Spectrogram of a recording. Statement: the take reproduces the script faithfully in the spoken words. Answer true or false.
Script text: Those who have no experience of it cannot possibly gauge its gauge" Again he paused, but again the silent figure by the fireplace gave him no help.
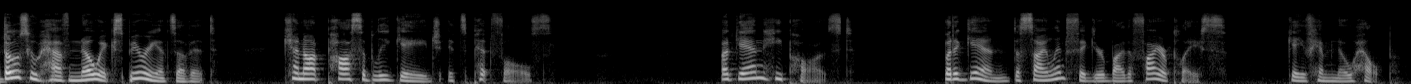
false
